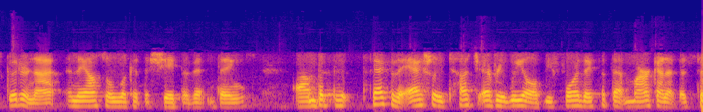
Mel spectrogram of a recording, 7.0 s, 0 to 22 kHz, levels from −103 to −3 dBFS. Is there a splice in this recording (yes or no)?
no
